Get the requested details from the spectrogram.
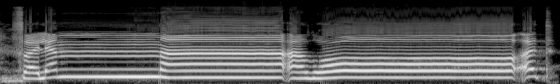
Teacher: چونکہ میم مشدد تھا اس لیے ہم نے اس کو حرکتین مقدار غنہ کے ساتھ پڑھا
